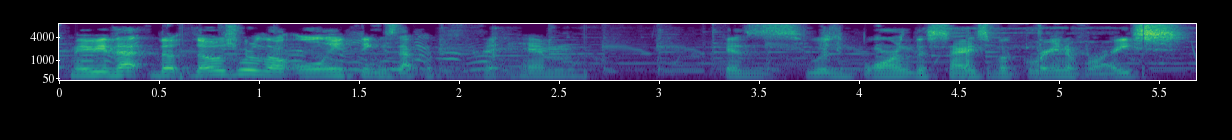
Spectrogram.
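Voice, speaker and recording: A woman's voice: rumbling low, fairly even intonation, normal speed, music in the background. A woman co-hosting a let's play, giving casual gameplay commentary in a hesitant, conversational way.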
